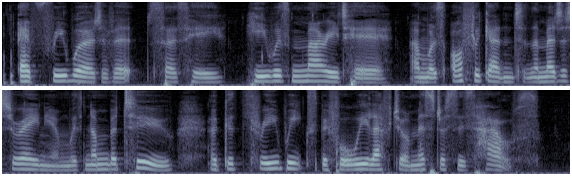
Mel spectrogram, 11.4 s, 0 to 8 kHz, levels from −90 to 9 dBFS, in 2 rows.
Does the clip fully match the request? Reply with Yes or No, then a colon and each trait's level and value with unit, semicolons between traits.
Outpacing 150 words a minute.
Yes: average, 160 wpm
